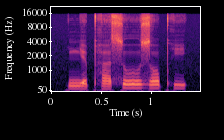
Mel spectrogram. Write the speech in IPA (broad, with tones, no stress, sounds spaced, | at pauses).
ɲ ɛ˨ pʰ a˨ s oː˦ z ɔ˦ pʰ i˦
